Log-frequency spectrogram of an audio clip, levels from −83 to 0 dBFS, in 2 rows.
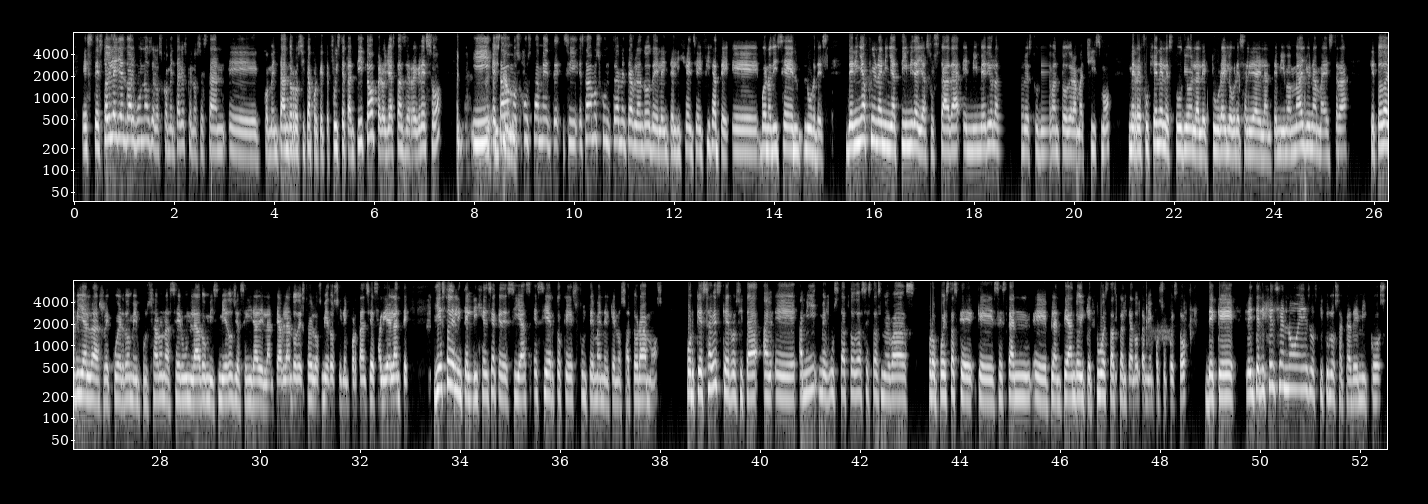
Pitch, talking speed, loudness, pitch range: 190 Hz, 180 wpm, -14 LUFS, 180-210 Hz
